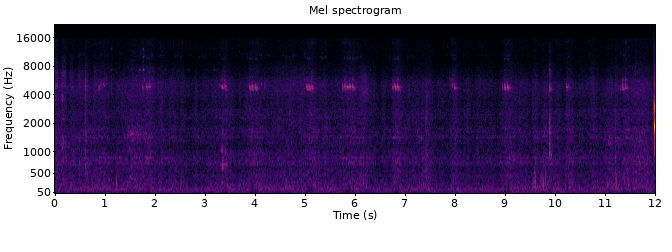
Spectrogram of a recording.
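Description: Great Dane puppy sucking on a plush lamb toy: short, high-pitched sucking noises that repeat about once a second.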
